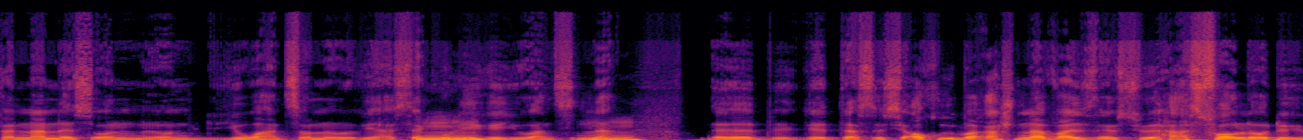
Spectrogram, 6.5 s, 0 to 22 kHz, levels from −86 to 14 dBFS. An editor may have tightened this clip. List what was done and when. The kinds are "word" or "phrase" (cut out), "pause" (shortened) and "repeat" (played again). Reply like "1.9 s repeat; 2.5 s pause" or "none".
none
